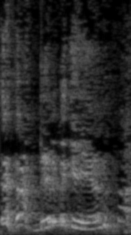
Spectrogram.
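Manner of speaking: ordinary delivery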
